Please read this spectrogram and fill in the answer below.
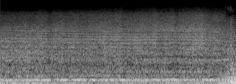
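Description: A pack of motocross bikes revving together at the start gate, a steady, held engine drone.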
